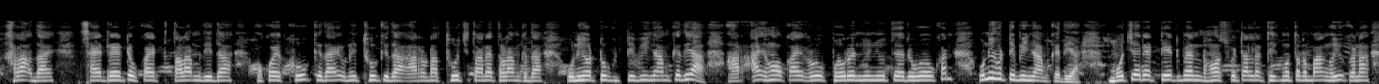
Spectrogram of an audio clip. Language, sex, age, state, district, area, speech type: Santali, male, 45-60, West Bengal, Dakshin Dinajpur, rural, spontaneous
